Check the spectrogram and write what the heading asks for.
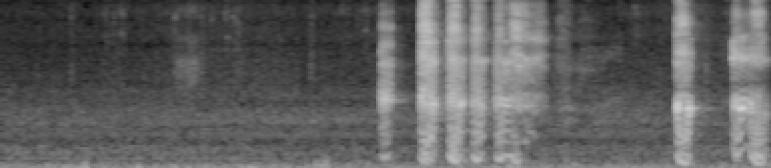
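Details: A few short, light cough-like bursts from an older baby after quiet; a deliberate pretend cough, playful behaviour as the infant grows; voluntary cough.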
